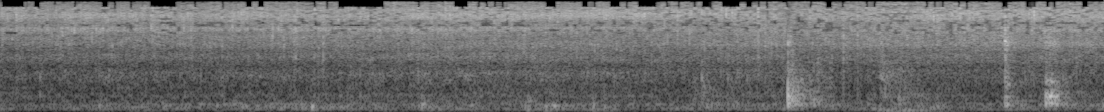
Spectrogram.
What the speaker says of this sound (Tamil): நறுக்கி வச்ச வெங்காயம் போட்டுக்கிறேன்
